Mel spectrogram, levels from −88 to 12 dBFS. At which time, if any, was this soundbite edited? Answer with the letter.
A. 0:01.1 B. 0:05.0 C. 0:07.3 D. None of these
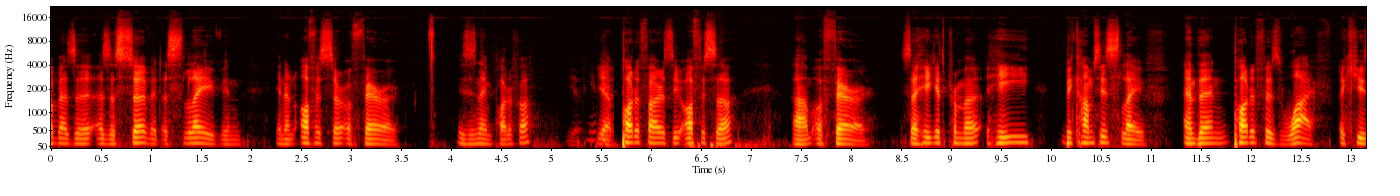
D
